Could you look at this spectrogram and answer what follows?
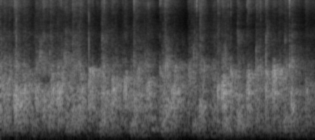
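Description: A classroom audience gives student presenters a steady burst of applause, many hands clapping together close by without pause.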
